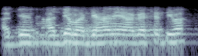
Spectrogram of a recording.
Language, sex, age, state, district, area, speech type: Sanskrit, male, 45-60, Uttar Pradesh, Prayagraj, urban, conversation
